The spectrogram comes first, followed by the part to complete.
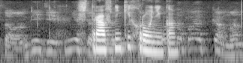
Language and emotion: Russian, neutral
